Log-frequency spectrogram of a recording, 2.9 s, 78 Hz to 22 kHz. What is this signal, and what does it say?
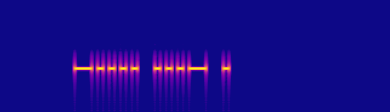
Morse code, heard as a keyed tone, about 28 wpm, 700 Hz. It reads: 6VE
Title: Three Challenging Letter-Number Combinations 28wpm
